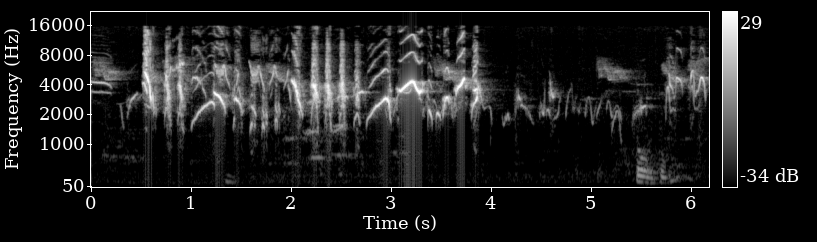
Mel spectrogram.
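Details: Female oriental magpie-robin singing to stimulate males: about four seconds of rapid, varied whistles, slurred upward notes and sharp chirps, loud and dense, then fading to softer twittering, with a man's voice briefly speaking near the end.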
